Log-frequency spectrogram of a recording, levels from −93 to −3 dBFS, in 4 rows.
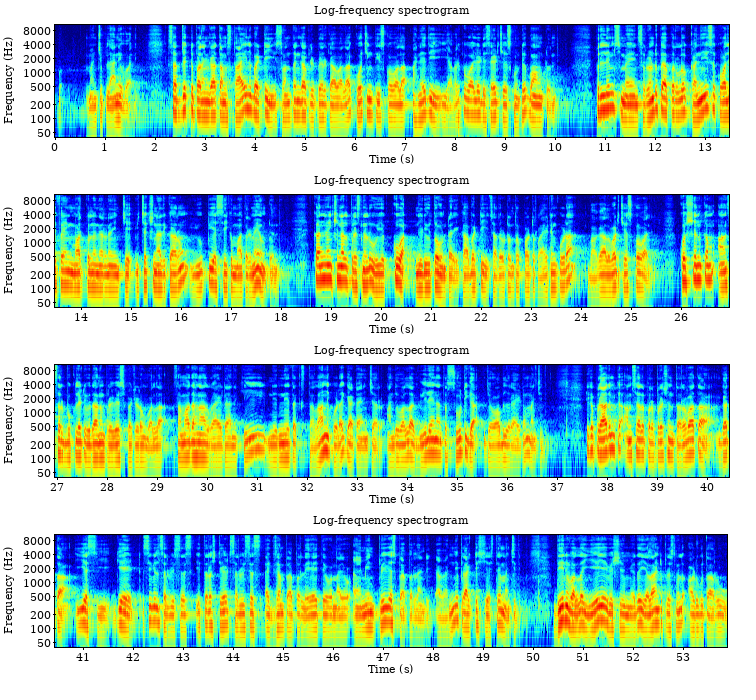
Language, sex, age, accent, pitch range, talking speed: Telugu, male, 60-79, native, 100-130 Hz, 110 wpm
